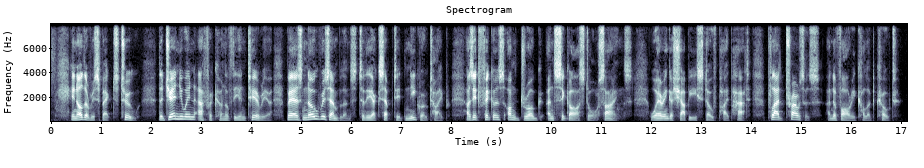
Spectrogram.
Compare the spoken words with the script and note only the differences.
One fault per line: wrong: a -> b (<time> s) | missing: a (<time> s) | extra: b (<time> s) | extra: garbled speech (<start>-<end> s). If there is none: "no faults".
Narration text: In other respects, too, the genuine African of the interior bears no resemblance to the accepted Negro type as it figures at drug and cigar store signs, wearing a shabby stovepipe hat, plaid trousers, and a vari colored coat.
wrong: at -> on (9.1 s)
